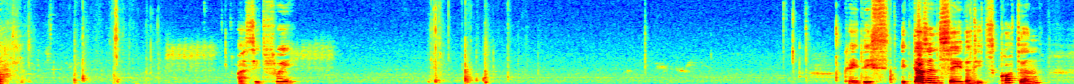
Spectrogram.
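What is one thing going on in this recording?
Stiff paper pads rustle and tap as they are handled close by.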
